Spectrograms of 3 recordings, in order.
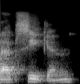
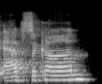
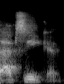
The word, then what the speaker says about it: Absecon: a little town called Absecon yeah that's how you say it Pepsi yeah some people say absicon but you know the locals call it Absecon listen there was a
